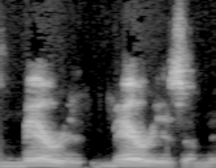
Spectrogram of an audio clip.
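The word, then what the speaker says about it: merism: I think it's a meism is the right way to say that.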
